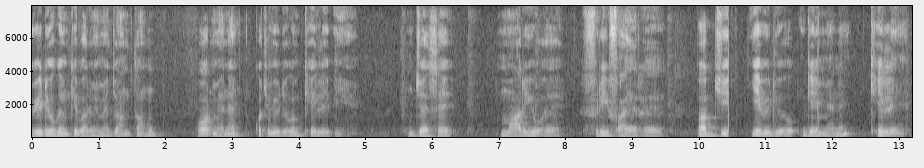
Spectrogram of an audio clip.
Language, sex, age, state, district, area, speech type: Hindi, male, 30-45, Rajasthan, Jaipur, urban, spontaneous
